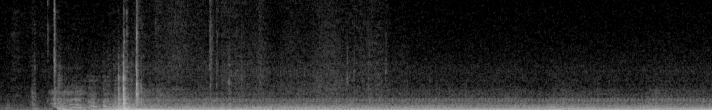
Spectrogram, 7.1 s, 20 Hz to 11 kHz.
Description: After starting the car on a cold start there are fluctuations in the revs for over 2 minutes (rough idle).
